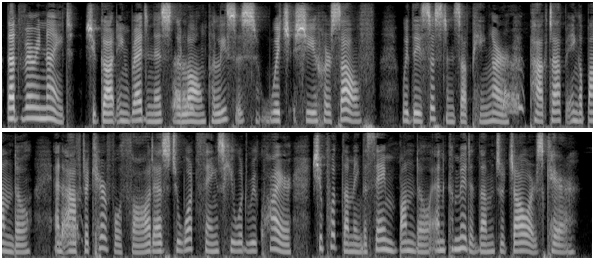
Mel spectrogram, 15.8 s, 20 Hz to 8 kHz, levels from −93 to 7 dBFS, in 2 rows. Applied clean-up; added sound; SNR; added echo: neural mask model DeepFilterNet 3.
